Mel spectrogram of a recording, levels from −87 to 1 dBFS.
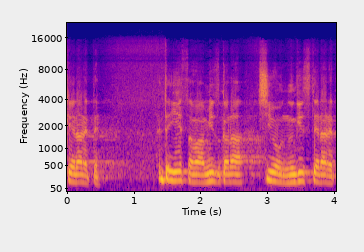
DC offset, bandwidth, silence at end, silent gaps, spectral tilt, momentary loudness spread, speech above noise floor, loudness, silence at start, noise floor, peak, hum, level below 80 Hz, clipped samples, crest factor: under 0.1%; 16 kHz; 0 s; none; -4.5 dB/octave; 20 LU; 20 dB; -17 LUFS; 0 s; -37 dBFS; 0 dBFS; none; -60 dBFS; under 0.1%; 16 dB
